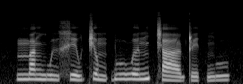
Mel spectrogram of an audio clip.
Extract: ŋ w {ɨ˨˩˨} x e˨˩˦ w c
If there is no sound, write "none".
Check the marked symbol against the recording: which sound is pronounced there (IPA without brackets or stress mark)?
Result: ɨ˨˩˨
